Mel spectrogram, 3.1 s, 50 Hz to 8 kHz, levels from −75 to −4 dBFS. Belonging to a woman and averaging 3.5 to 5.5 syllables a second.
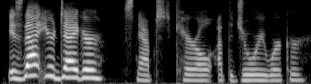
No: female; 5.9 syllables/s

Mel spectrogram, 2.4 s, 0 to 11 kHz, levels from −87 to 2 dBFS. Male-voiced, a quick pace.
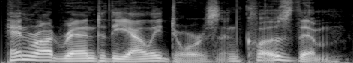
Yes: male; fast, 230 wpm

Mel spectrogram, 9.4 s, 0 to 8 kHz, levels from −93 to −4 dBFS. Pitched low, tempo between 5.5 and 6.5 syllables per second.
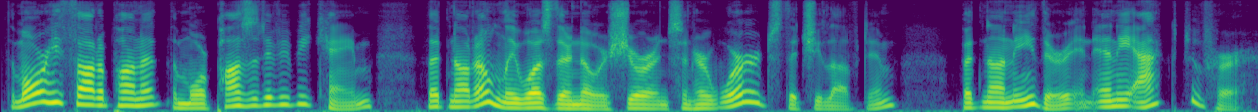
No: medium, 150 Hz; 5.6 syllables/s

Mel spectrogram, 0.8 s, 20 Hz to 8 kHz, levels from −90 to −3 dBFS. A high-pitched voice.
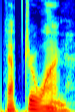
No: very low, 85 Hz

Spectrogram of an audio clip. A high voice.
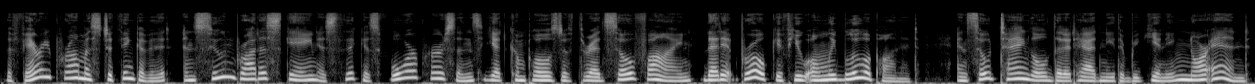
Yes: high, 210 Hz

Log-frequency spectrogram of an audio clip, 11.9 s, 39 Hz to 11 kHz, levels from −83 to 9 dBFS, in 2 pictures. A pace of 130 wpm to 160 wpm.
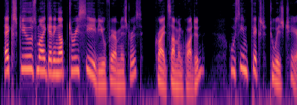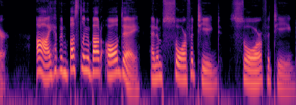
Yes: average, 150 wpm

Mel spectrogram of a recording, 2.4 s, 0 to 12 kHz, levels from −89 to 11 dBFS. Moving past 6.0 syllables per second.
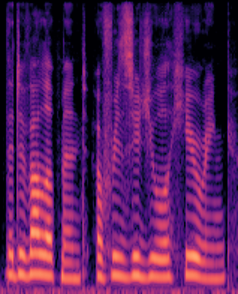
No: 5.3 syllables/s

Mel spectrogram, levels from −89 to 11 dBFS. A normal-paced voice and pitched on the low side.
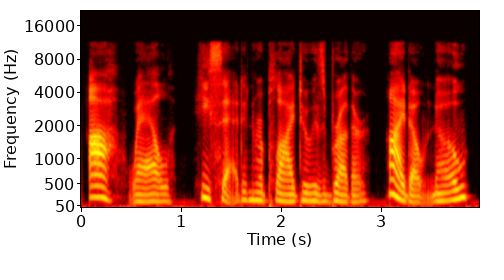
No: average, 180 wpm; medium, 155 Hz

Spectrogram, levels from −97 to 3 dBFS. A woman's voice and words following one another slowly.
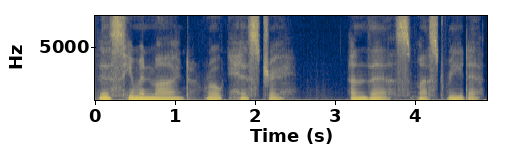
Yes: female; slow, 120 wpm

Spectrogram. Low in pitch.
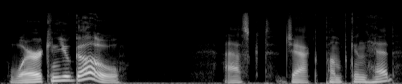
Yes: low, 130 Hz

